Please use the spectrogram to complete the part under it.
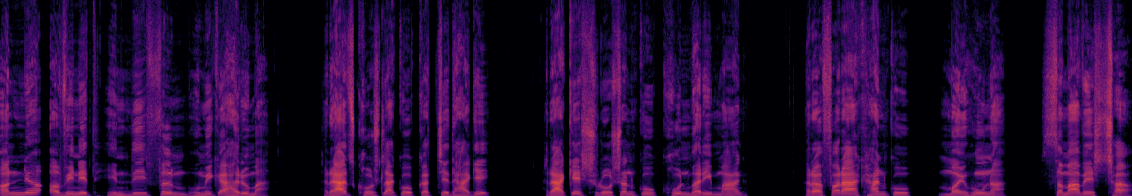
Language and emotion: Nepali, neutral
